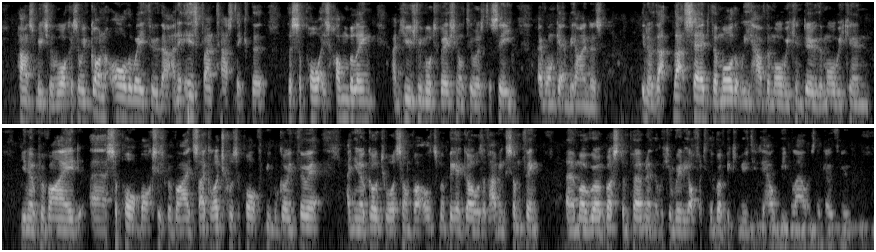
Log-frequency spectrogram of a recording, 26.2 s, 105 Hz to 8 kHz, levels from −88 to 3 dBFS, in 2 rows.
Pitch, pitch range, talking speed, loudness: 115 Hz, 110-120 Hz, 235 wpm, -29 LUFS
